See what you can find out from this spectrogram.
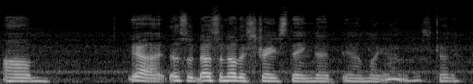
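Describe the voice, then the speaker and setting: Amid noticeable background noise, a man talks fairly quickly in a fairly high voice with fairly even intonation. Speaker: video blogger on weight-loss surgery. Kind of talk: casual personal vlog. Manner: halting, many fillers.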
